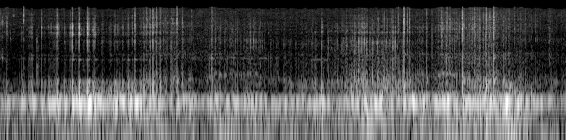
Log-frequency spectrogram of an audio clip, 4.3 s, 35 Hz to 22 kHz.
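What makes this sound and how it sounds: Medium-length fingernails of both hands scratch the hollow metal mesh grille of a silver condenser microphone. The result is a continuous, low, rough rumbling scrape with a steady hum-like tone near 200 Hz, with little high content.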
